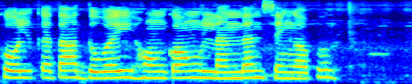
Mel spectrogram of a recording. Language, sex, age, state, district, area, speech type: Urdu, female, 18-30, Uttar Pradesh, Gautam Buddha Nagar, urban, spontaneous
